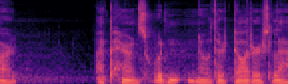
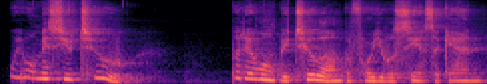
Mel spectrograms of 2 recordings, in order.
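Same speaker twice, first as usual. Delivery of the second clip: tender ghost friend; 10 semitones higher than usual. Acted. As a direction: comfort her friend through tears.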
